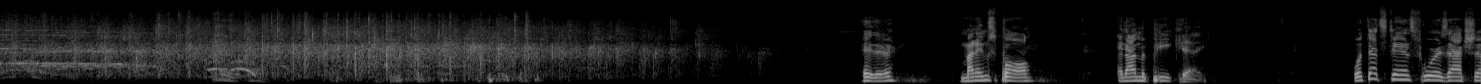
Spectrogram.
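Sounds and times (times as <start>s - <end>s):
audience applause welcoming a speaker onto the stage: 0.0s - 7.8s
speech: 8.6s - 10.4s, 11.2s - 12.1s, 13.5s - 14.8s.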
